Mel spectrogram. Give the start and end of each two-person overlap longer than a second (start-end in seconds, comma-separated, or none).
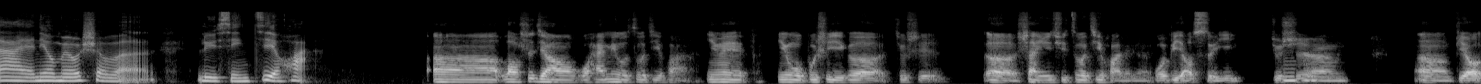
none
